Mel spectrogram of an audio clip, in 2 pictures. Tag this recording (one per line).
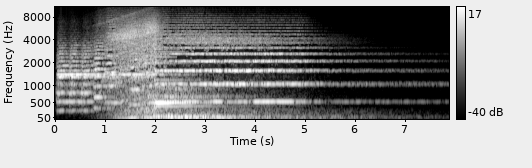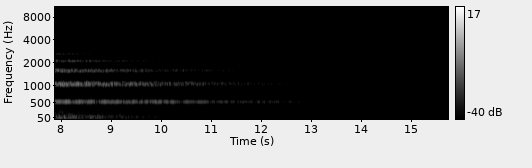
Achievement
Level
Quest-Complete
Succes
Up
Winner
